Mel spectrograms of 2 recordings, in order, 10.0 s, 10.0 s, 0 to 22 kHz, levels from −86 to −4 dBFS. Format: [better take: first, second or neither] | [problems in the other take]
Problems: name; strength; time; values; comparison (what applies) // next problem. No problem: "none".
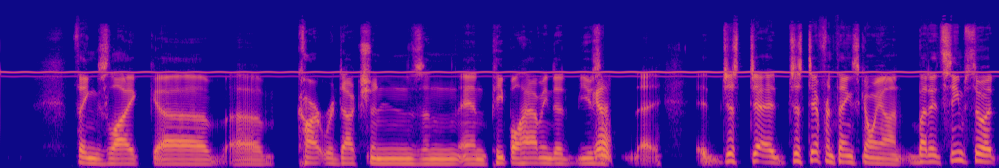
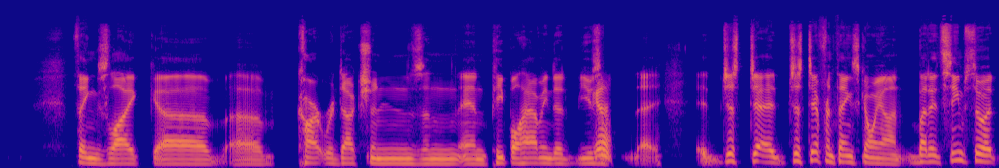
second | high-pitched whine; loud; throughout; 4 kHz, 10 dB below the speech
